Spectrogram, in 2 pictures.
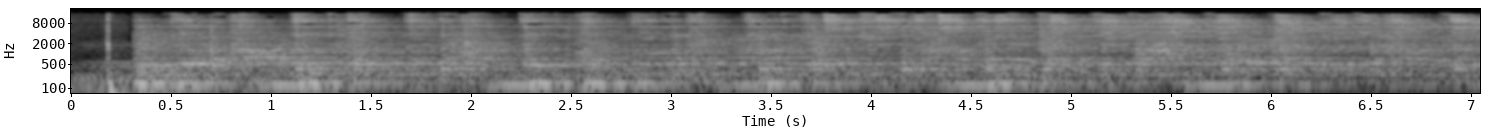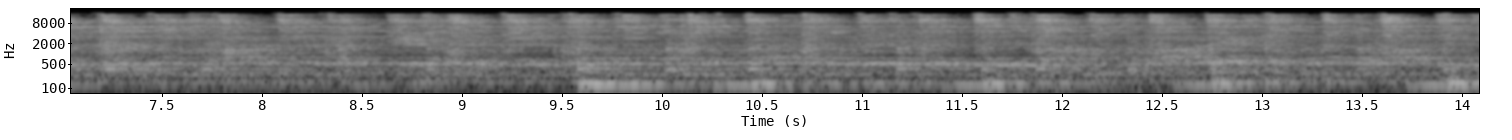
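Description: Hindu devotional music with jingling metal percussion over a steady beat.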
